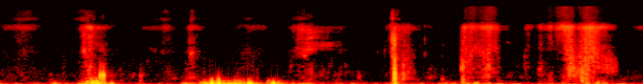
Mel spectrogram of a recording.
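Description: Faint footsteps and rustling through young wheat plants, with a few short knocks and a low rumbly patch about two seconds in, and a longer rustle near the end.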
